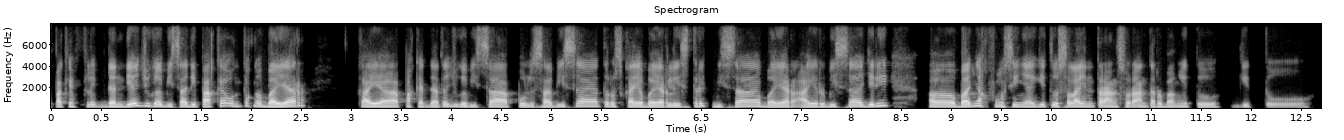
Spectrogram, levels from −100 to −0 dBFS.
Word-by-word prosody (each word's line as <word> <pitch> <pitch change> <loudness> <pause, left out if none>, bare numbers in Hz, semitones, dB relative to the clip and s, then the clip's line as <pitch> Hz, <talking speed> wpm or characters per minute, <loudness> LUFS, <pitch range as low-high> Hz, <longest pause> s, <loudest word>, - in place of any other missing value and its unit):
pakai 160 0 -2
Flip 175 +1 -5
dan 155 0 +2
dia 225 +9 +5
juga 220 -5 +1
bisa 185 0 +1
dipakai 175 +7 0
untuk 225 +2 -4
ngebayar, 185 0 +4 0.6
kayak 155 -3 +3
paket 160 -3 -4
data 145 +8 -1
juga 175 -4 -1
bisa, 160 +3 +1
pulsa 140 0 -2
bisa, 205 +5 -1
terus 180 -2 -2
kayak 145 -3 +1
bayar 140 0 +2
listrik 140 +11 -3
bisa, 180 +6 0
bayar 140 -1 +1
air 145 +1 0
bisa. 185 +3 0
Jadi, 205 +9 +1 0.4
eee, 175 0 +4
banyak 180 +7 +3
fungsinya 175 -2 -2
gitu 170 -1 -2
selain 155 -2 +1
transfer 155 +1 0
antar 145 +1 -1
bank 145 +1 -3
itu 135 0 -3 0.2
gitu. 115 - -10
165 Hz, 165 wpm, -18 LUFS, 150-185 Hz, 0.6 s, dia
